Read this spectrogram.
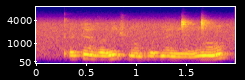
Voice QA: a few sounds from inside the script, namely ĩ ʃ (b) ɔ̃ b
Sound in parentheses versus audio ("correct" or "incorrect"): correct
